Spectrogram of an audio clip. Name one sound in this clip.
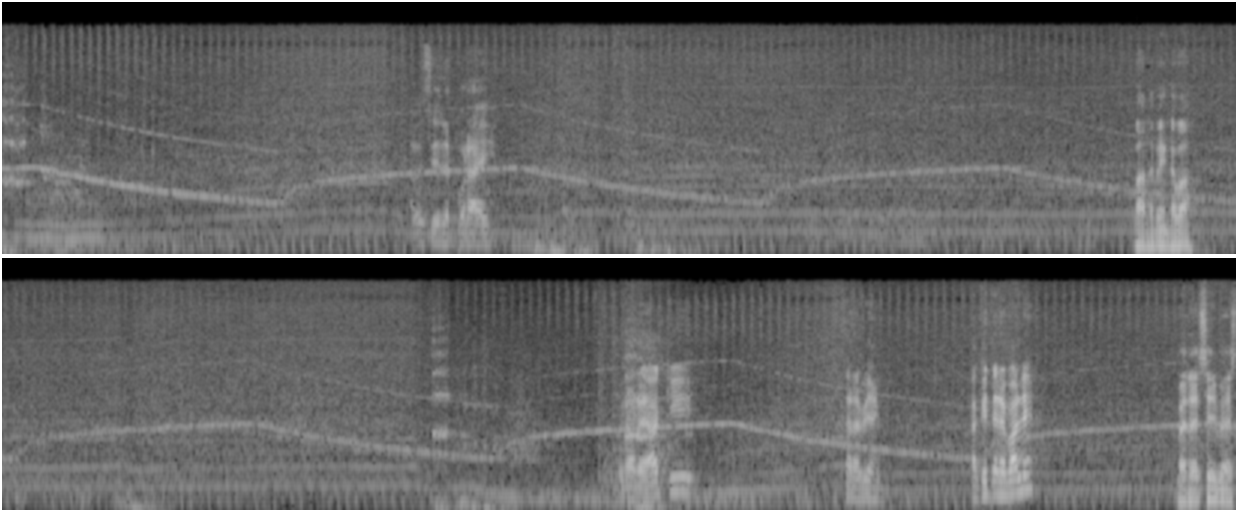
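A car engine revs up and shifts gears over and over.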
